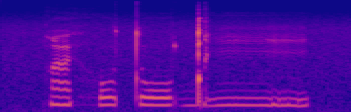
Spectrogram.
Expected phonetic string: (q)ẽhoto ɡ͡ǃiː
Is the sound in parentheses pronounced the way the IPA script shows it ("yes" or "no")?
yes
